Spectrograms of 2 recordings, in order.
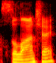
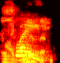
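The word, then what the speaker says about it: Sláinte: Yeah, Solanche, which if you can't remember salon chair. That's my tip for you. And just say Solanche.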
